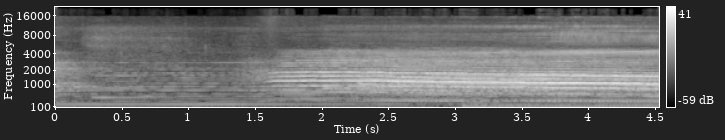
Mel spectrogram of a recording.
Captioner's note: all sigh slowly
